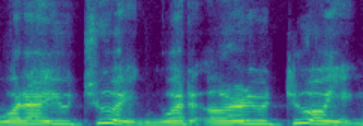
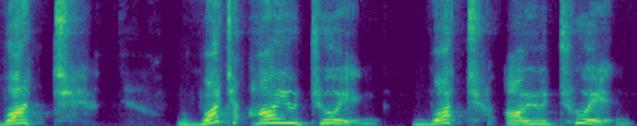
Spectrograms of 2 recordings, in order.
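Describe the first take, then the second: First: American linked what-are, flapped t; American pronunciation of what are you doing; American accent. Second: British what with a crisp, separate t; careful British pronunciation of what are you doing; British accent. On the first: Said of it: "When you are speaking to Americans". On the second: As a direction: release the t in what, British style. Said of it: "But British people say". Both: Shown as a demonstration.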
